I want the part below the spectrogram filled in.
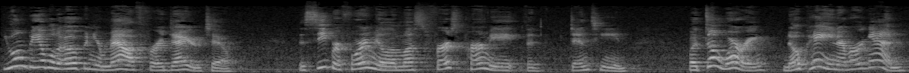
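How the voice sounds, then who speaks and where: A woman's voice: fairly high pitch, big pitch swings, normal speed, fairly bright tone. A woman voicing a firm, wary male dentist from a children's storybook, matter-of-fact and emphatic. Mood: feigned apology. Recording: roomy, echoey with background noise.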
